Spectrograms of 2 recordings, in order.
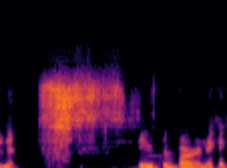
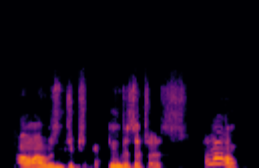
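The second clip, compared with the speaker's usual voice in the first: put-on friendly, swooping old woman character voice. Voicing an old woman greeting unexpected visitors at the stairs: old woman voice. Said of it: "an old, friendly-looking woman in a shawl".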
